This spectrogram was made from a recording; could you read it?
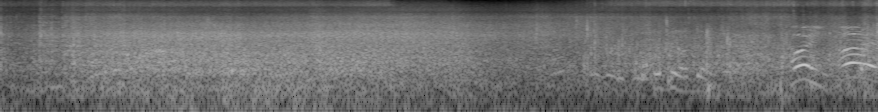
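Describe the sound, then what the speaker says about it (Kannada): Ocean waves at Majali beach roll and break steadily in a loud, continuous surf wash with wind buffeting the microphone, and voices join toward the end. "ನೋಡಿ. ಅಲೆಗಳನ್ನು ಇನ್ನೊಮ್ಮೆ"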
